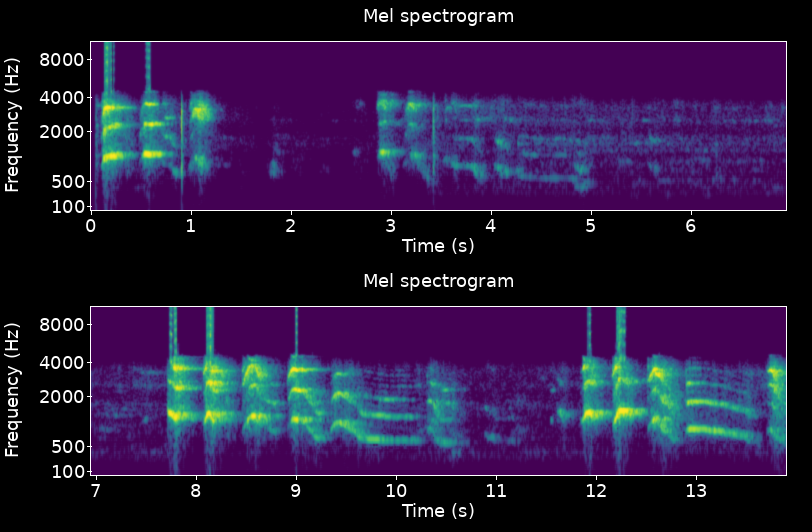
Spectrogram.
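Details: Black Labrador Retriever puppy crying at a door: bursts of high, wavering whines and yelping cries, each group sliding downward, with a long quiet gap midway before renewed clusters of rapid whimpers.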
